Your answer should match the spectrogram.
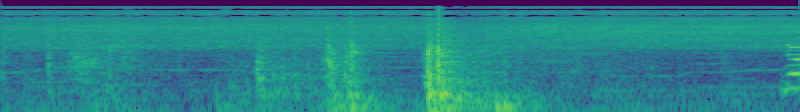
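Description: Hollow knocks and bumps on a plastic trash can, then one sharp slap about two seconds in.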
